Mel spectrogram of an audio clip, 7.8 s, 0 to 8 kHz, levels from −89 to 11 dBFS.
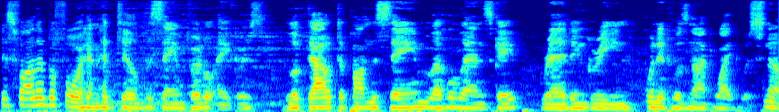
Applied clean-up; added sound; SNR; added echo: classical method WPE with log-MMSE.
